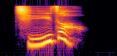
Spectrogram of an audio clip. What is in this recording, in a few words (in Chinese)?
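"急躁", Mandarin Chinese; HSK6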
